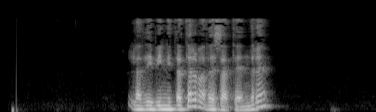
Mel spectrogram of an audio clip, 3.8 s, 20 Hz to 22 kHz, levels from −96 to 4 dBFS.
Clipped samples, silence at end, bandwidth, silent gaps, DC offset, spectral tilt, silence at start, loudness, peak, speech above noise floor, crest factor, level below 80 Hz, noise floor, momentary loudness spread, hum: under 0.1%; 1.05 s; 11.5 kHz; none; under 0.1%; -7 dB/octave; 1.3 s; -23 LUFS; -6 dBFS; 61 dB; 20 dB; -62 dBFS; -83 dBFS; 8 LU; none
